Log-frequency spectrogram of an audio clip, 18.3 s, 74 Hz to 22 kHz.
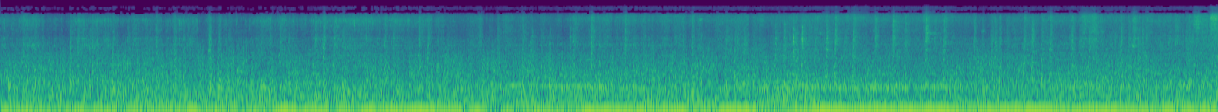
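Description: Sri Lankan S14 class diesel multiple unit running steadily through hill country: a continuous heavy low rumble of the train on the track with faint clicking, heard from a camera held out of the carriage side, with wind on the microphone.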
